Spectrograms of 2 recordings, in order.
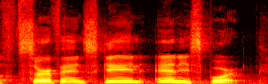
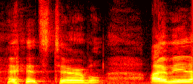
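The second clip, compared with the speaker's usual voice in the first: ordinary delivery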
